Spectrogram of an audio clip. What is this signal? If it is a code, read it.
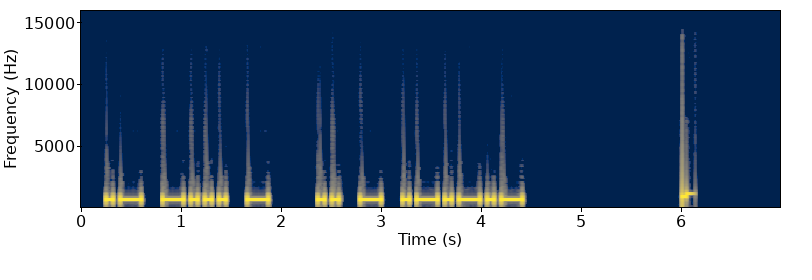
Morse code, heard as a keyed tone, about 17 wpm, 700 Hz. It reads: ABT IT.
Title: Sentences from Top 500 Words and Abbreviations 17wpm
